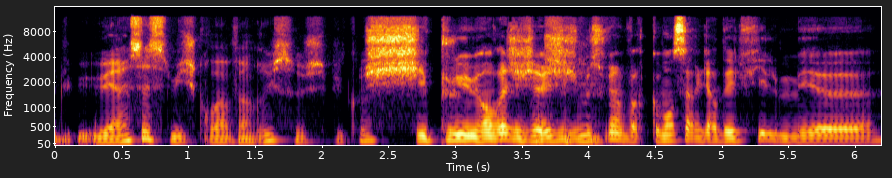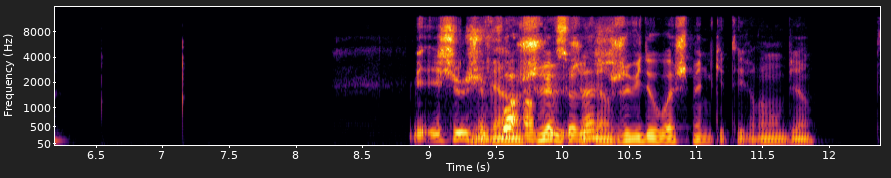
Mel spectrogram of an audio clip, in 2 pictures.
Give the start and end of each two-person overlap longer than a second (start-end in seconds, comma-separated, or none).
9.3-10.5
